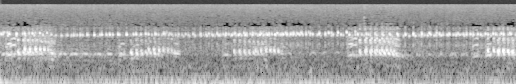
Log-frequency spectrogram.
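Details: Boreal chorus frogs croaking: a steady buzzy pulsed trill chorus runs throughout, broken by louder, ratchety bursts of about half a second, four or five in a row, over a low rumbling background.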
